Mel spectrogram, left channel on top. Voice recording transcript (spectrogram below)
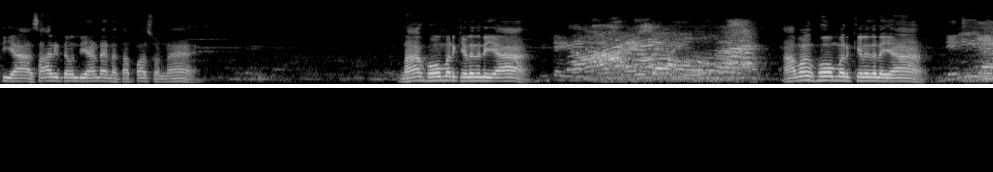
சார்கிட்ட வந்து ஏன்டா என்ன தப்பாக சொன்னேன்? நான் ஹோம்ஒர்க் எழுதலையா? அவன் ஹோம்ஒர்க் எழுதலையா?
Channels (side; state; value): right; silent; digital silence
